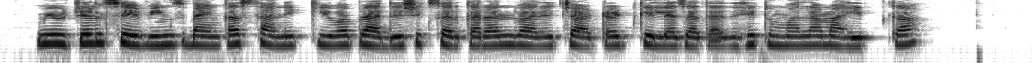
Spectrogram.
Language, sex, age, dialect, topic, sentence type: Marathi, male, 18-24, Varhadi, banking, statement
